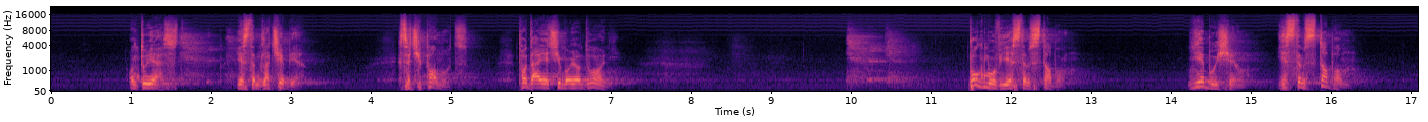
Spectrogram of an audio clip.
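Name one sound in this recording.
A middle-aged man speaks with animation into a microphone, in short bursts with pauses, in a room with some echo.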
